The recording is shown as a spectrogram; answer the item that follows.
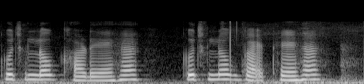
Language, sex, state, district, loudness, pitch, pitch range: Hindi, female, Bihar, West Champaran, -16 LUFS, 220 Hz, 185-225 Hz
